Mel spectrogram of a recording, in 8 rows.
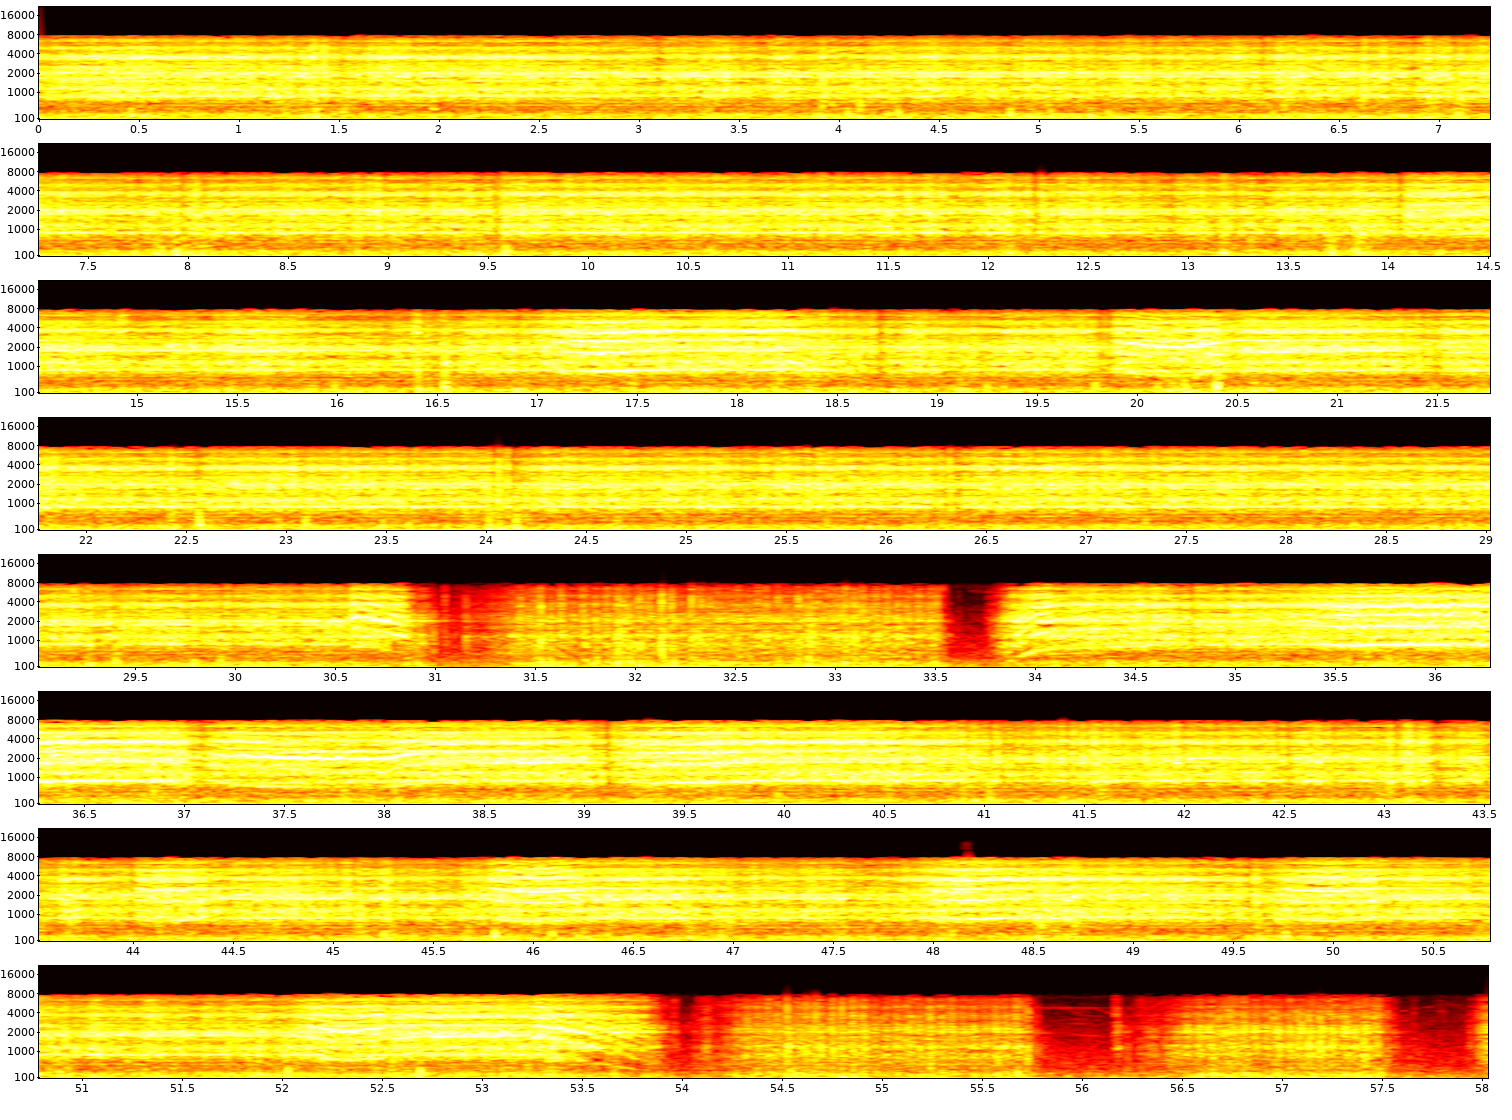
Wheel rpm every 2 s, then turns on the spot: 230, 230, 230, 230, 230, 230, 230, 230, 230, 230, 220, 230, 230, 230, 240, 110, 40, 190, 210, 220, 230, 230, 230, 230, 230, 230, 180, 40, 30.
30-34 54-58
